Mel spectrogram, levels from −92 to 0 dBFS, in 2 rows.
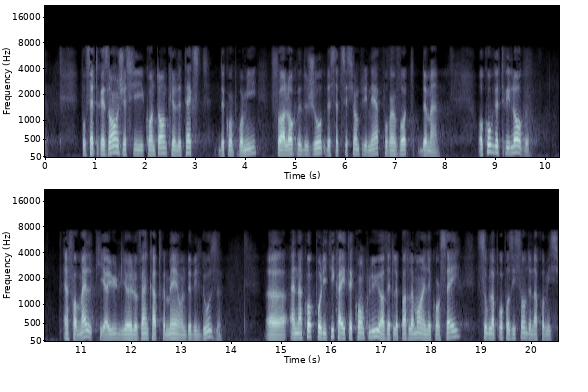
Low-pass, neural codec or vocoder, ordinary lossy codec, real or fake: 7.2 kHz; codec, 24 kHz, 0.9 kbps, WavTokenizer, large speech release; MP3, 32 kbps; fake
